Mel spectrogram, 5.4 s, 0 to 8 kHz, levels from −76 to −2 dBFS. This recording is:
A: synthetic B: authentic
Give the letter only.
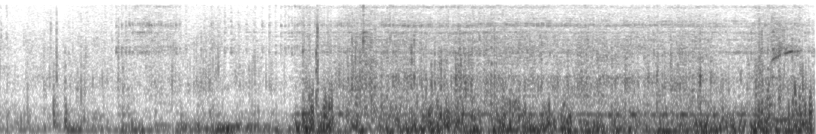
B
